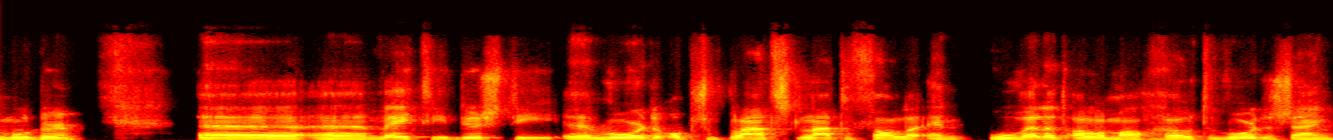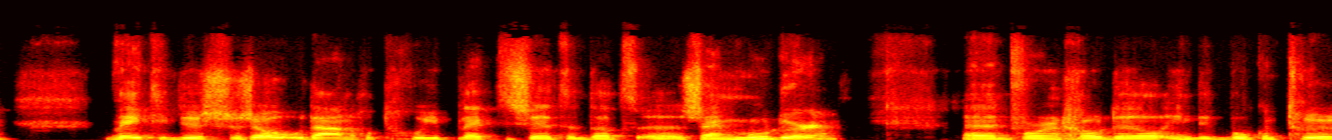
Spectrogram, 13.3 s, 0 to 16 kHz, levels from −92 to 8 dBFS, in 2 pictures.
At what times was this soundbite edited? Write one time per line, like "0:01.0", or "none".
0:11.7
